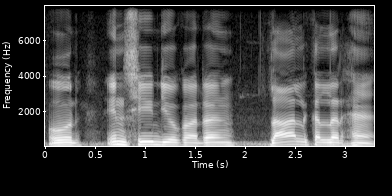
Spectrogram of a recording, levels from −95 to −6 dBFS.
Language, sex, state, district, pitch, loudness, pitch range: Hindi, male, Rajasthan, Bikaner, 140 Hz, -13 LUFS, 135-160 Hz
